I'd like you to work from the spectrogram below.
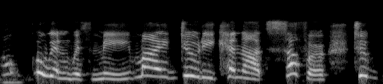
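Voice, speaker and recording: A woman's voice: very high-pitched, very animated, unhurried, no room sound, dull audio, full character voice. A woman playing a dutiful, troubled older lord, solemn and concerned, in an amateur Shakespeare reading.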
